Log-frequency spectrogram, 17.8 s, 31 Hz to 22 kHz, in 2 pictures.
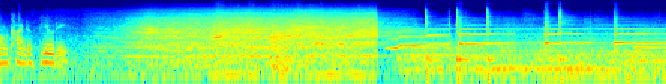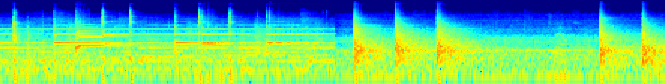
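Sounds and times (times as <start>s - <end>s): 
workshop clatter in a piano factory: 1.7s - 15.4s, 16.8s - 17.7s
hammering in a piano factory: 1.8s - 15.2s, 16.9s - 17.7s.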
